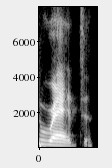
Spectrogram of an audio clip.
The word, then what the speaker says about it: read: parts but we say the pronunciation is red red just like the color for infinitive read past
